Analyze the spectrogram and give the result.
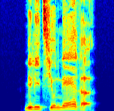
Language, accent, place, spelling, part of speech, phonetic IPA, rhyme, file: German, Germany, Berlin, Milizionäre, noun, [milit͡si̯oˈnɛːʁə], -ɛːʁə, De-Milizionäre.ogg
- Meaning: nominative/accusative/genitive plural of Milizionär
